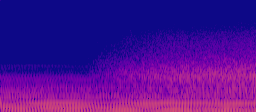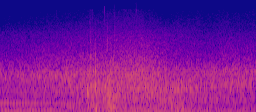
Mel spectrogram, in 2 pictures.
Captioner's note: traffic noises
